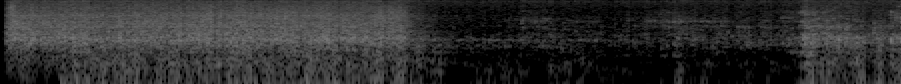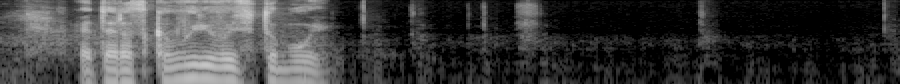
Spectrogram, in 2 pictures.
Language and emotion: Russian, angry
